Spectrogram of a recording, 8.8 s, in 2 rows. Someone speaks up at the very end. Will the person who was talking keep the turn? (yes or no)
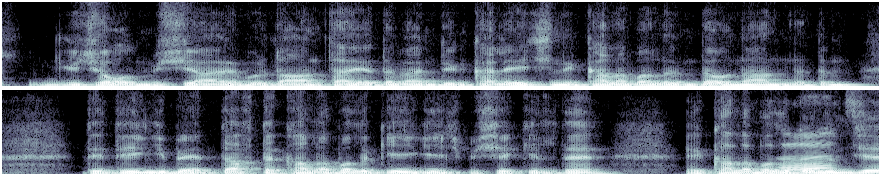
yes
